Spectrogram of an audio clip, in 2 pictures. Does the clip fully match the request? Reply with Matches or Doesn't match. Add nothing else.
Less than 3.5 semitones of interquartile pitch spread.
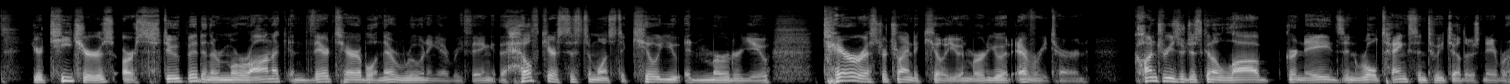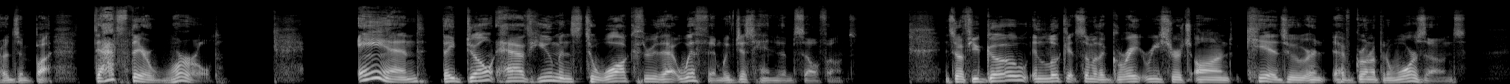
Doesn't match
